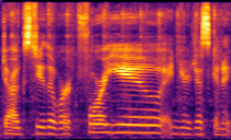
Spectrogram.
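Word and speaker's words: Ewe: the company is called You and Me, and You is spelled like a sheep, E-W-E, You and Me.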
